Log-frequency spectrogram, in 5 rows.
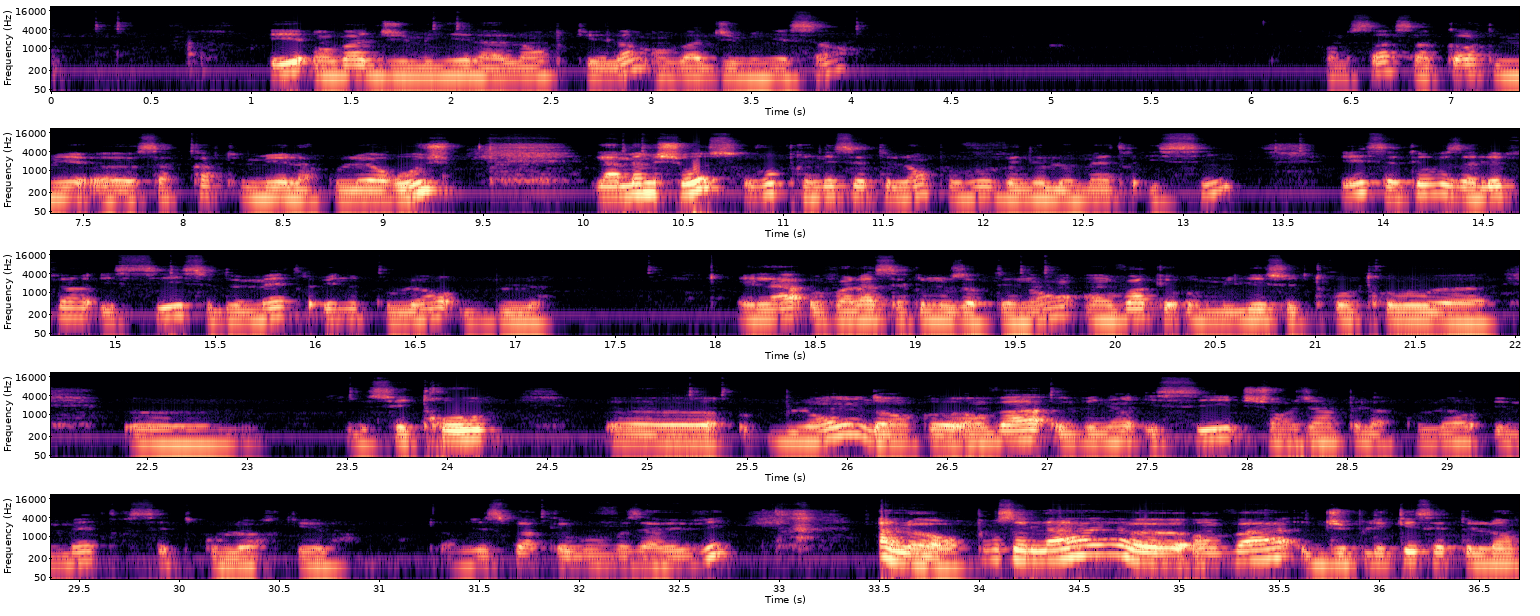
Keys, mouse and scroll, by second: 1.8 click, 3.9-6.9 drag, 10.1 click, 11.5 shift+d, 15.2 click, 19.4 click, 23.4 click, 25.1 click, 32.9-33.8 middle drag, 33.8-35.4 scroll down 4, 35.4 middle click, 35.8-36.7 scroll down 3.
